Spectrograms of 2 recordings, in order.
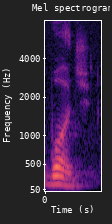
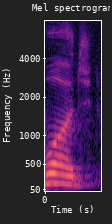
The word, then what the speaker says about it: Łódź: In English, we pronounce it Lodz, L-O-D-Z, right? Łódź. Łódź was a big ghetto, and it was a very distinctive ghetto.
